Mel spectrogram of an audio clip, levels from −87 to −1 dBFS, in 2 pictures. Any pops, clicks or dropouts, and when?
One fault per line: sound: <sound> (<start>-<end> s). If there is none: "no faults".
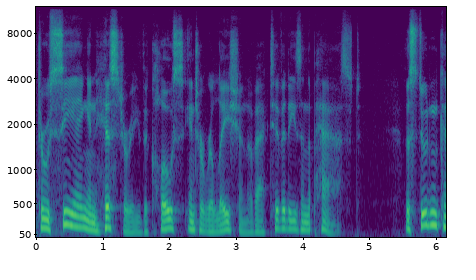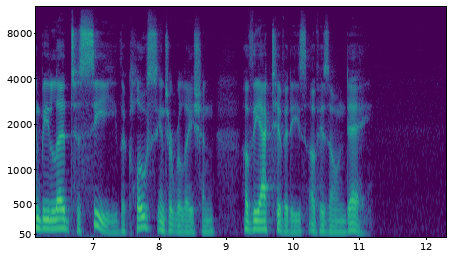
no faults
